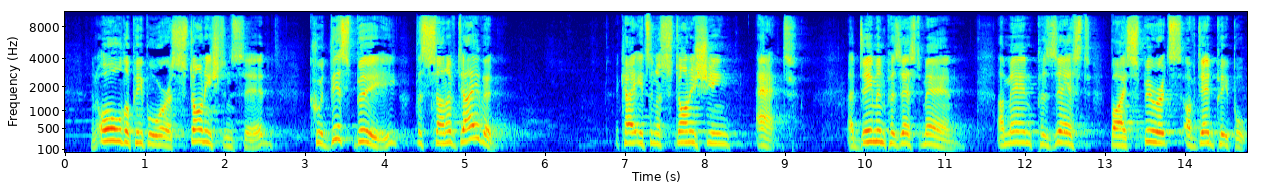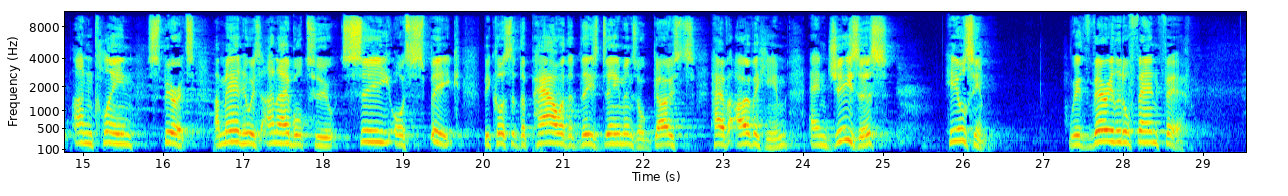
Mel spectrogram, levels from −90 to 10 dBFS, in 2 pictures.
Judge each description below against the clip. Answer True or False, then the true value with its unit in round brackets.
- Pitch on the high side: True (195 Hz)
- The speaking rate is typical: False (130 wpm)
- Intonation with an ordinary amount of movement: True (3.4 semitones)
